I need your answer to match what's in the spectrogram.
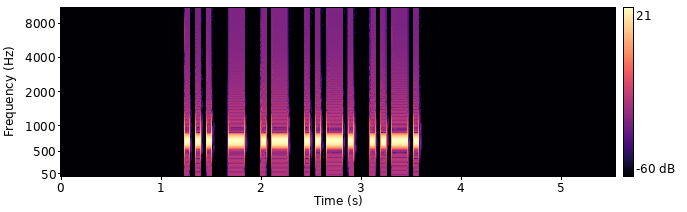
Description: Morse code, heard as a keyed tone, about 22 wpm, 700 Hz. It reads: STAFF
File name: 5 Letter Words - First 3 Letters Given - 22wpm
